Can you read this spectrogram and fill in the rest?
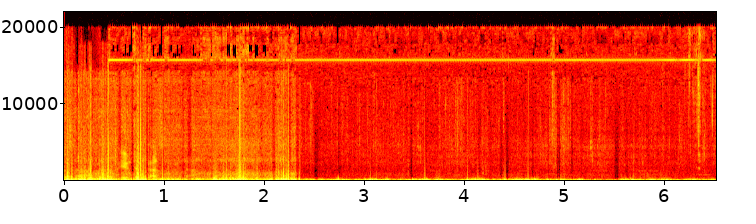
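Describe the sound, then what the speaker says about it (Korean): Strong wind buffets the microphone at a cable-stayed bridge construction site on the Geoga Bridge project in Korea, a loud, continuous low rumble with gusty bursts that ease slightly after the first couple of seconds. "역시나 바람이 심합니다."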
